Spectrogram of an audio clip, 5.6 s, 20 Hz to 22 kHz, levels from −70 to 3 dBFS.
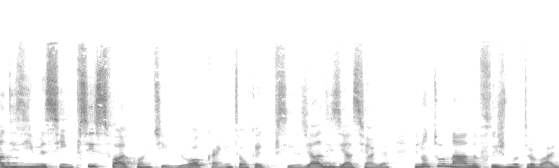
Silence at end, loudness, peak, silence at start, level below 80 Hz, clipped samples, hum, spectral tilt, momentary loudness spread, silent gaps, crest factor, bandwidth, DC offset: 0 s; -36 LUFS; -20 dBFS; 0 s; -74 dBFS; under 0.1%; none; -4 dB/octave; 9 LU; none; 16 dB; 16.5 kHz; under 0.1%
